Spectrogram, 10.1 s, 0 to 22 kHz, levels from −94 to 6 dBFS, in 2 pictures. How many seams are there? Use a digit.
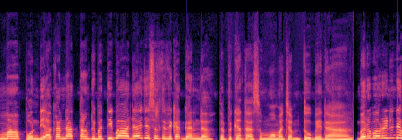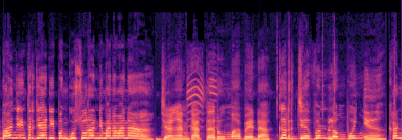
1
